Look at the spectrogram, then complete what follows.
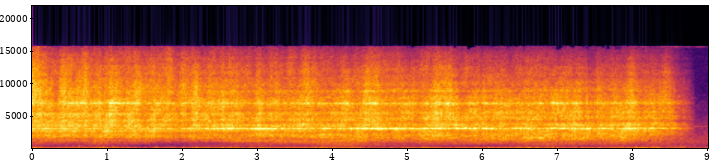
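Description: Twin Pratt & Whitney PW545 turbofans of a Cessna Citation 560XLS business jet taxiing close by: a steady high whine over a broad rush. The sound cuts off suddenly near the end.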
